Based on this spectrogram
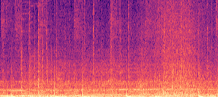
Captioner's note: waves crashing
